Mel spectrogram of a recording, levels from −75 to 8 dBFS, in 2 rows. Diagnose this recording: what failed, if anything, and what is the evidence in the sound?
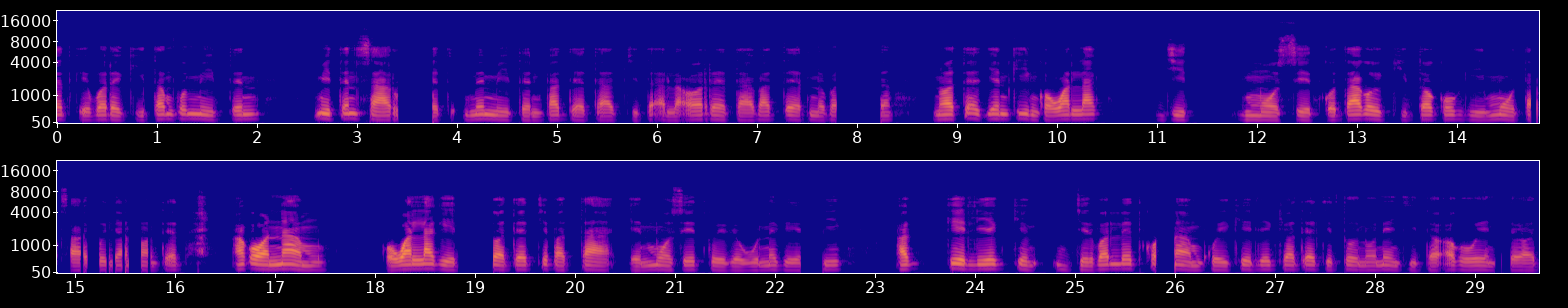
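The speech cuts abruptly to silence seven times: 3.40–3.76 s right after "kitam koniten", 7.79–8.24 s, 14.73–15.76 s (broken into several short holes), 18.83–19.19 s, 22.25–22.48 s, 25.80–26.00 s after "chbo let", and 29.20–29.43 s (also fragmented). Each mute enters within about 3 ms. This is a digital broadcast dropout at the reception stage. Corrupted frames failed checks and the receiver muted until clean ones returned, and gaps in multiples of 32 ms point to frames of that length.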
